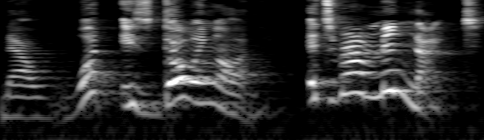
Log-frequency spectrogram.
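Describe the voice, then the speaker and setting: A woman puts on a character voice at a high pitch. She moves at a moderate pace with very wide pitch swings. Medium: read story. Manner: dignified, impatient.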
